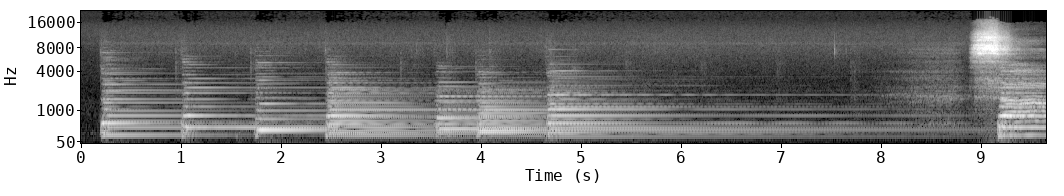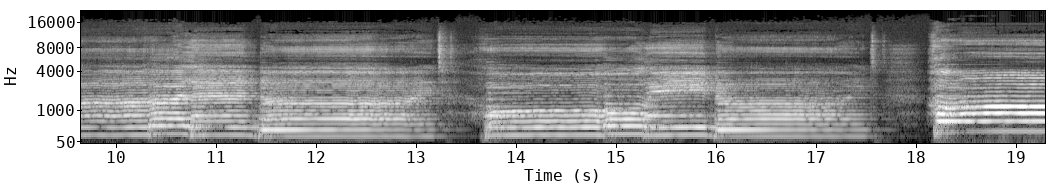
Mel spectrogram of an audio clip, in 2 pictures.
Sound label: Soprano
